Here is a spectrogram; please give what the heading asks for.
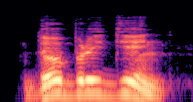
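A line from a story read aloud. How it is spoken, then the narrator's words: Cheerful. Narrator (Russian): весело сказал Дронго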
